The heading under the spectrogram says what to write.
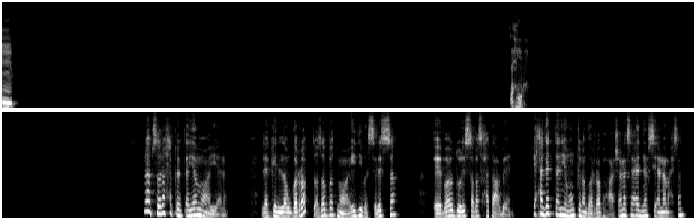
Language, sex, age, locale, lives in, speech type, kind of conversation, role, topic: Arabic, male, 40-44, ar-EG, Italy, read, expert-assistant, asker, كيف يؤثر النوم الكافي على الصحة والتركيز؟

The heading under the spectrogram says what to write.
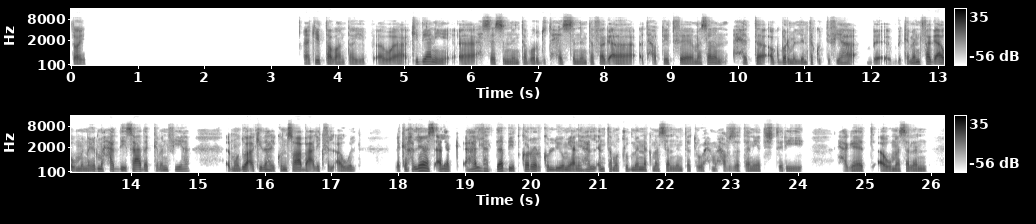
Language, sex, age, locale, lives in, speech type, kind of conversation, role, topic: Arabic, male, 25-29, ar-EG, Egypt, conversation, advice, advisor, إزاي تعدد المهام بيأثر على جودة وكثافة شغلك اللي محتاج تركيز؟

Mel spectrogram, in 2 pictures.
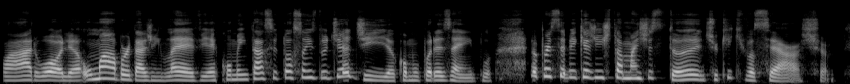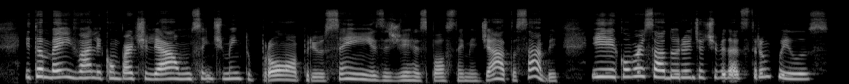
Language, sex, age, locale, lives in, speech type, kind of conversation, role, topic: Portuguese, female, 30-34, pt-BR, Spain, read, expert-assistant, expert, É mito ou fato que casais que discutem mais estão mais propensos a se separar?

